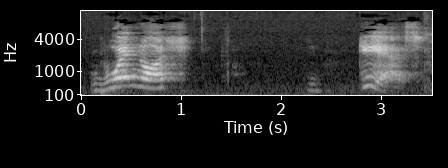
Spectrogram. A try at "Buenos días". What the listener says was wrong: This is good.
